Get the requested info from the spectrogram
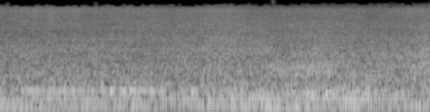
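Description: Street traffic noise with a nearby motor engine running steadily; its low hum shifts in pitch about two-thirds of the way in.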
